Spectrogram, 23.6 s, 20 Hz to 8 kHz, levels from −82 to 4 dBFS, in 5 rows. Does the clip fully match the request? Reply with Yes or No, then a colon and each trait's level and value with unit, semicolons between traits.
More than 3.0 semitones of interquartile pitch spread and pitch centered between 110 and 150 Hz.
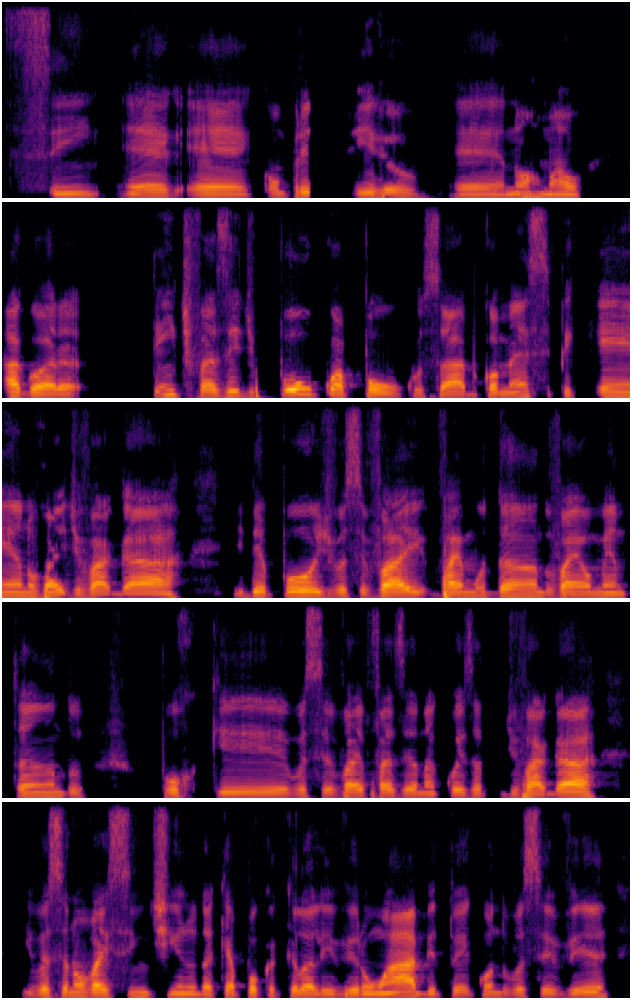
No: narrow, 2.6 semitones; medium, 140 Hz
